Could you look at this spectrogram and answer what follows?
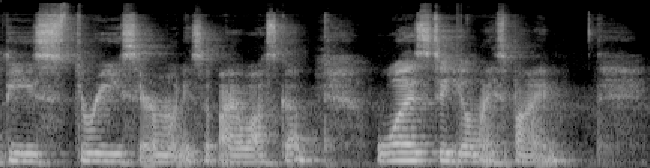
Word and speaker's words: ayahuasca: okay it's um yeah iasa like I've spelled it with the w too but it's a w a u h u a CA iwasa um I asked God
